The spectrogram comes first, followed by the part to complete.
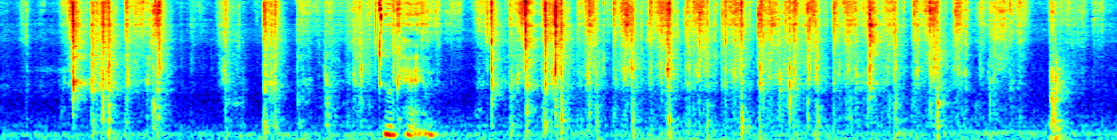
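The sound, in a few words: shuffling a deck of tarot cards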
